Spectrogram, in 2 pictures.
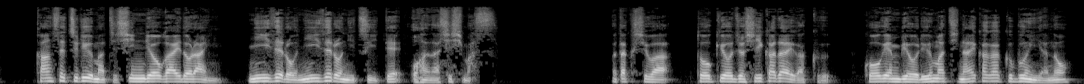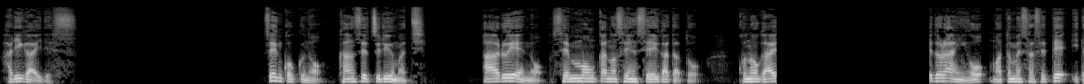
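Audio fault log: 12.08–12.61 s and 18.60–20.14 s, rebuffering stall: the speech abruptly drops into dead silence, first for about half a second (0.53 s), then for 1.54 s, and each time picks up exactly where it broke off, with nothing skipped or repeated. The player drained its downloaded audio and had to halt until more data arrived. Because playback simply paused rather than jumping ahead, no speech is lost, but the pauses add about 2.1 s in total.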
